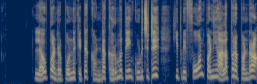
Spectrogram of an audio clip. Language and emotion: Tamil, disgusted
